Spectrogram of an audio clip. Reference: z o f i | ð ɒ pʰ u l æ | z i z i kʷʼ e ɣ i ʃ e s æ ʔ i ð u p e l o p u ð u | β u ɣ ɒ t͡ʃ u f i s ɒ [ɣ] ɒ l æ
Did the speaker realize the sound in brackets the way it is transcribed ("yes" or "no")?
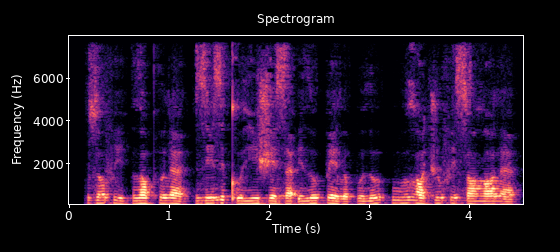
yes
